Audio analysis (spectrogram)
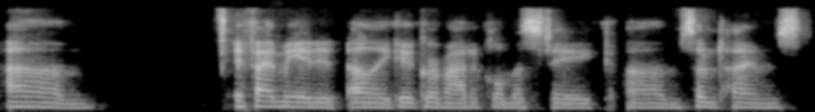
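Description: A woman in her twenties with a Californian accent, talking fast and chatty in casual conversation with lots of fillers. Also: deep voice, flat delivery, no echo, studio quality.

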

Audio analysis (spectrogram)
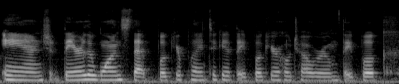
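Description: A woman's voice: medium pitch, level tone, moderate pace, slight background noise. A young woman from El Salvador, a university student, chatting casually with lots of fillers and easy laughter. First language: Spanish. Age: young adult. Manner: chatty, hesitant with many fillers, laughs easily. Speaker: student guest. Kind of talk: casual chat.

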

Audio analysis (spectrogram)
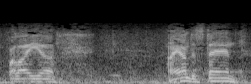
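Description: An actor playing a troubled Vietnam veteran in a 1970s radio drama, hesitant, halting and earnest. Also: male voice, medium pitch, steady tone, natural voice. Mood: evasive, resigned. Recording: muffled, noisy radio recording.

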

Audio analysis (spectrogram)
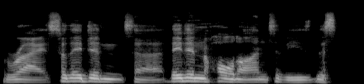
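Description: A man's voice: mid-range voice, measured pace, dry recording. Dry-sounding male podcast host. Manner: friendly, enthusiastic, with frequent restarts. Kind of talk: casual podcast chat.

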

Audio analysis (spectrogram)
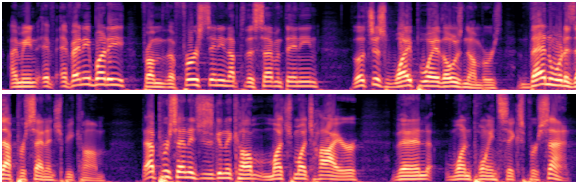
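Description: Clear-voiced man in his thirties, emphatic commentator. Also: a little high, expressive, a little fast. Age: 30s. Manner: conversational, emphatic, repeats words for stress. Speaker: host commenting on personal finance. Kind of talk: informal commentary on an article, partly read aloud.

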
